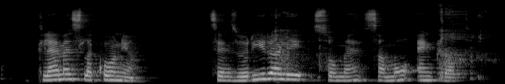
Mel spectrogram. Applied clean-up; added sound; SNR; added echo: classical method log-MMSE.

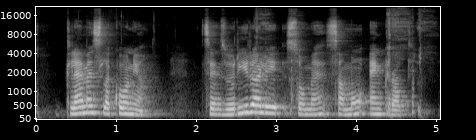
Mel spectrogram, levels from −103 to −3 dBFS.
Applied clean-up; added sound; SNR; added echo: neural mask model Resemble Enhance denoiser.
